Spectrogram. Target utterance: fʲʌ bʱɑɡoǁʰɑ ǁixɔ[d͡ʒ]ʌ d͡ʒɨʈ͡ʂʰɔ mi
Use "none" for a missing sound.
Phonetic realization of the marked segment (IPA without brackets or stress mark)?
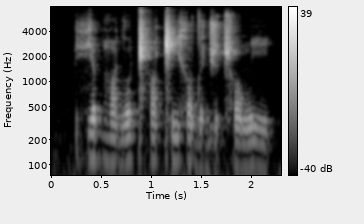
d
